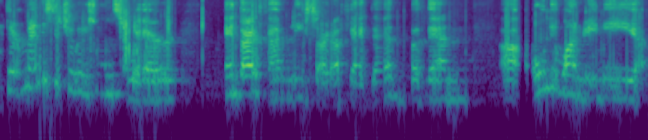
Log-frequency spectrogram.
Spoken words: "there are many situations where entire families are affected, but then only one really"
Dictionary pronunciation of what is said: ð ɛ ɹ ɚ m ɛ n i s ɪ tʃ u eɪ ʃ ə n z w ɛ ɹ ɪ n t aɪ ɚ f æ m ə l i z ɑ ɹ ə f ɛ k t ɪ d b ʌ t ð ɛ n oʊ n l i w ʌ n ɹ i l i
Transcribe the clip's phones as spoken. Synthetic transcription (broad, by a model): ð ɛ ɹ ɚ m ɛ n i s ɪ tʃ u eɪ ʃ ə n s w ɛ ɹ ɪ n t aɪ ɚ f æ m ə l i s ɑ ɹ ə f ɛ k t ɪ d b ʌ t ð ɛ n oʊ n l i w ʌ n ɹ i l i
